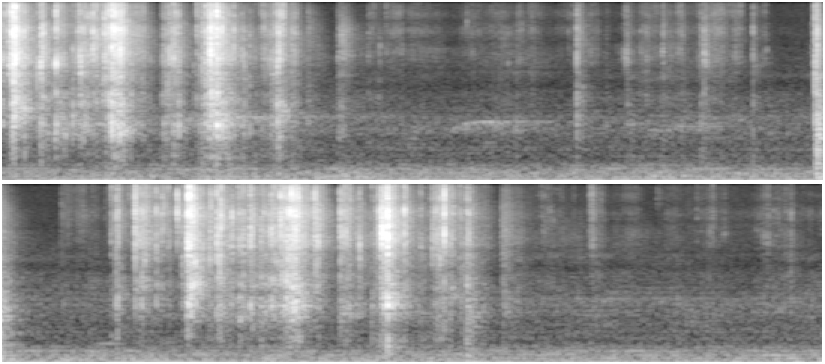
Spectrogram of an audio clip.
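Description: Foil wrappers of Upper Deck hockey card packs being torn open and crinkled. The rustling comes in short bursts near the start and again in the second half, with one sharp tap about halfway through.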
